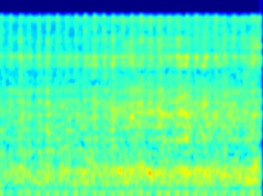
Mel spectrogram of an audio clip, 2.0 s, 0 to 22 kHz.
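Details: Honda ADV150 scooter idling with seat removed, fast steady metallic clatter like a tiny jackhammer; top-end valve train knock from worn camshaft, though another shop had blamed crankshaft side bearing.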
